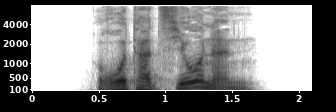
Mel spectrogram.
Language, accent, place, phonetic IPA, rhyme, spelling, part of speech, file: German, Germany, Berlin, [ʁotaˈt͡si̯oːnən], -oːnən, Rotationen, noun, De-Rotationen.ogg
- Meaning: plural of Rotation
